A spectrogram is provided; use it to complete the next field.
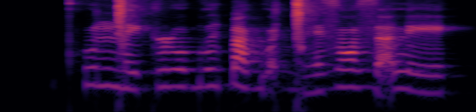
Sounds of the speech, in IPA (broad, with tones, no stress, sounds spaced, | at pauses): kʷʰ œ˦ ŋ͡ǀ e˨ k ɹ o˦ ɡʷ i˦ ɓ a˦ ɡʷ a̰˦ ɡ͡ǀ ɛ˨˦ z ɔ˦ z a̰˦ l e˨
